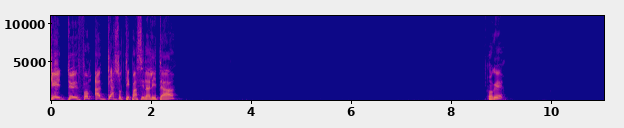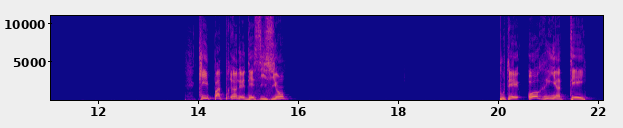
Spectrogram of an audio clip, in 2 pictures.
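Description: A man speaks with animation into a close microphone, in short bursts with long silences between.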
